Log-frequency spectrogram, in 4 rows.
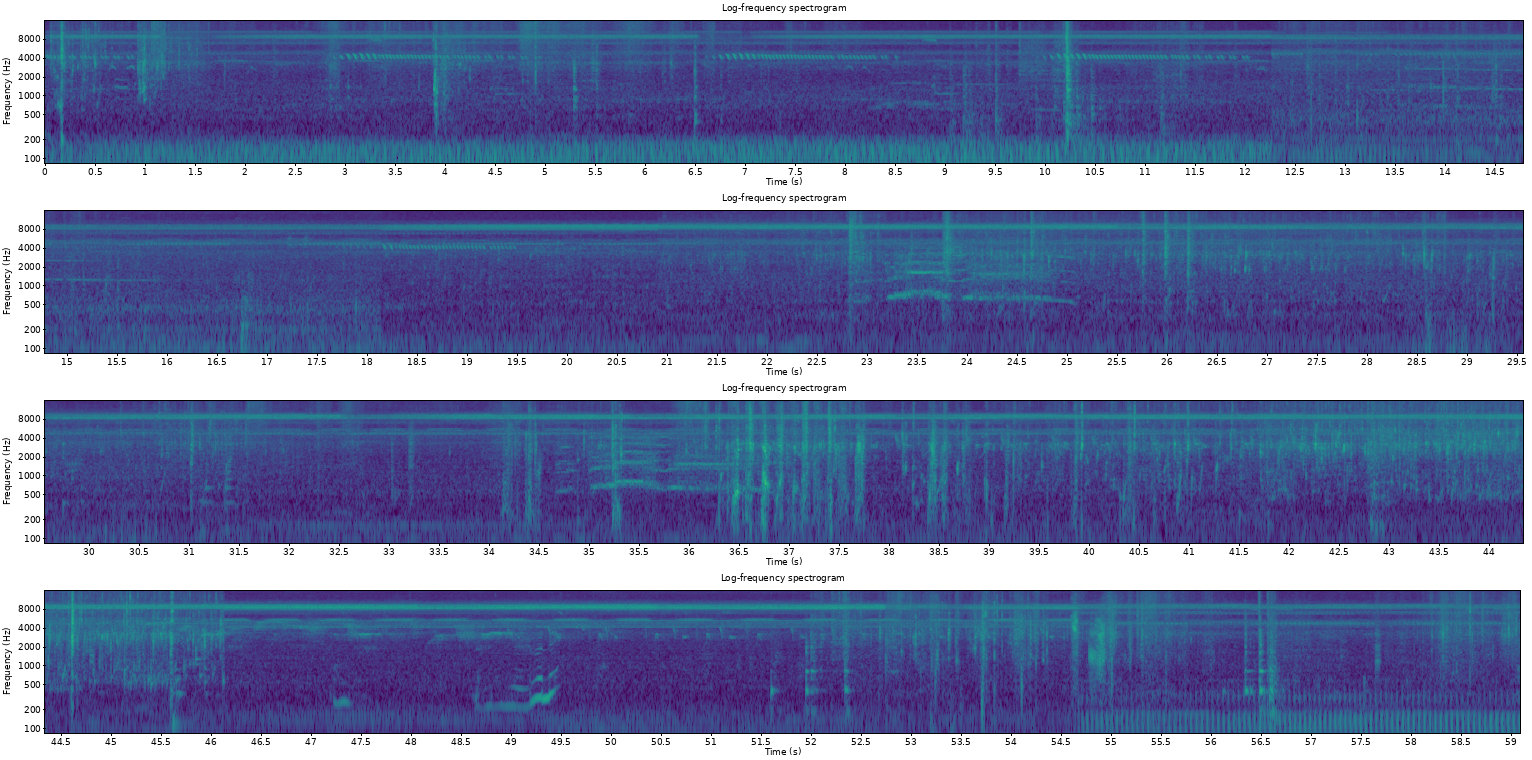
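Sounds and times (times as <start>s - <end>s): rooster crowing: 8.0s - 10.0s, 13.0s - 16.2s, 22.9s - 25.2s, 34.6s - 36.8s.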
